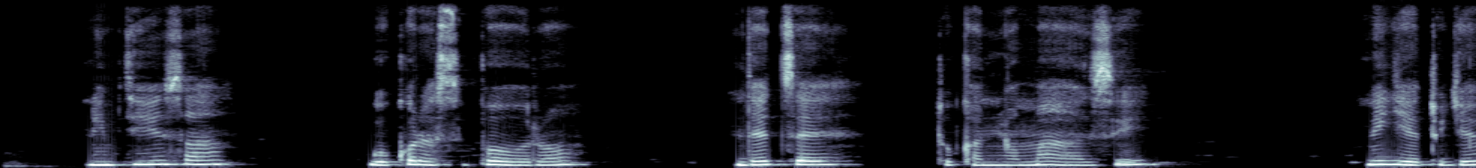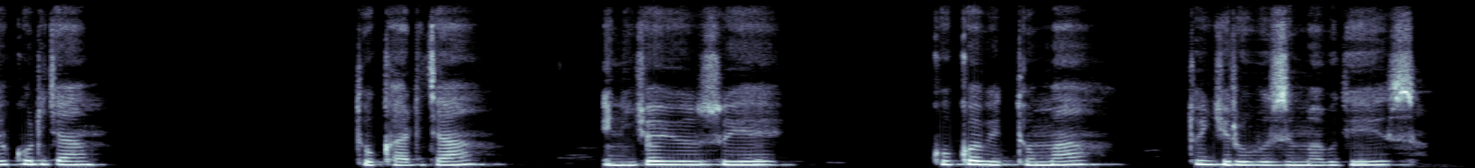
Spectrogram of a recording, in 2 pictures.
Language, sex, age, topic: Kinyarwanda, female, 18-24, health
